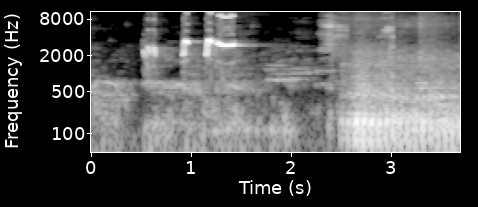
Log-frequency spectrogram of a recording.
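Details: Short bright whistled phrase from a kutilang emas bulbul in 'full isian' song, three rising notes and a slurred finish, followed by a rumble of traffic-like background noise.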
